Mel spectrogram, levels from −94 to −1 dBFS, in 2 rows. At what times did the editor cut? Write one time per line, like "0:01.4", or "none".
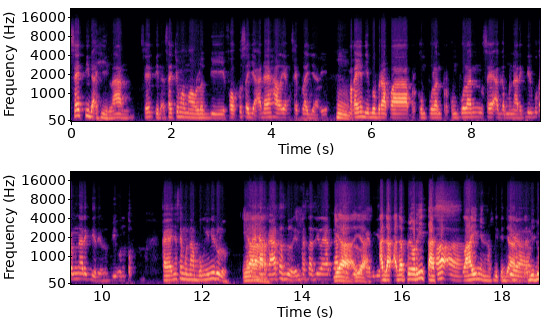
none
